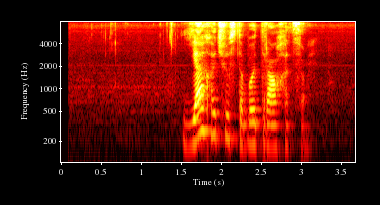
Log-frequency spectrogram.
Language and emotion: Russian, positive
